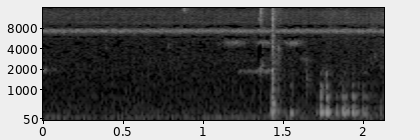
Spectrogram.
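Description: Near silence with a faint steady high-pitched whine, broken by a single sharp click about a second and a half in and a few faint short sounds after it.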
